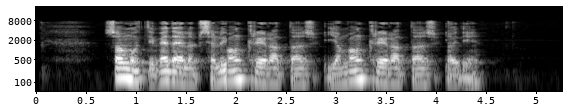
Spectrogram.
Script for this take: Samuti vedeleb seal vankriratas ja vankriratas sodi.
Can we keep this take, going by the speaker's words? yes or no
yes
